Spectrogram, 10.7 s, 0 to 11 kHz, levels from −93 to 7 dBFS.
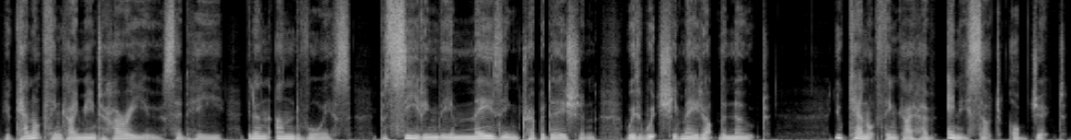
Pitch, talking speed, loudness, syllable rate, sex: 135 Hz, 180 wpm, -23 LUFS, 5.4 syllables/s, female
